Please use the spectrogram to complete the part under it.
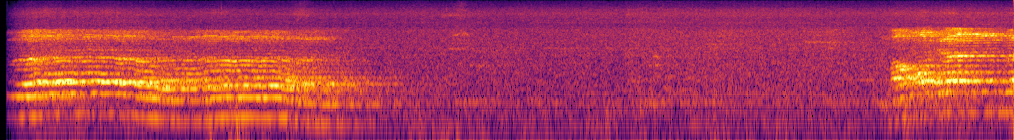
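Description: A man chants in a long, drawn-out melody through a loudspeaker, echoing in a large hall.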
